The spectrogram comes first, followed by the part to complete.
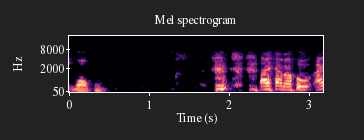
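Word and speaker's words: Waltham: yeah and it's w and it's walam not Walt him it's walon I had a whole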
